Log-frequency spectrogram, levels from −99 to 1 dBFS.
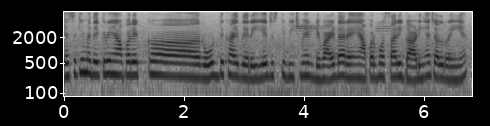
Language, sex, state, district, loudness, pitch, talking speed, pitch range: Hindi, female, Uttarakhand, Uttarkashi, -13 LUFS, 250 Hz, 245 wpm, 235-270 Hz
